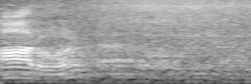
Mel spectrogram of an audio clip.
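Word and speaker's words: our: आवर वर्क इसलिए हो जाएगा क्योंकि वी के साथ अपना के लिए आवर लगता है, आर जिसे हम प्रोनाउंस करते हैं आर वर्क।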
